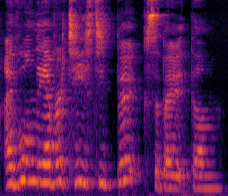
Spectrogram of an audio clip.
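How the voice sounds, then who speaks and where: A woman voicing a big, friendly, kind female bookworm who talks gently in a storybook reading. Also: high-pitched, normal speed, voice pushed up, natural voice. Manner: warm and gentle. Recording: roomy echo.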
